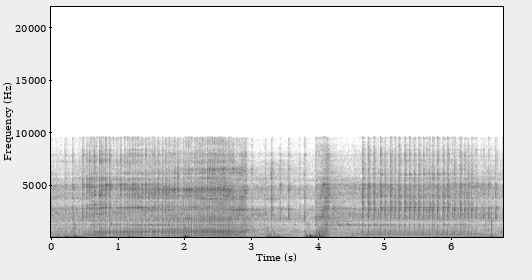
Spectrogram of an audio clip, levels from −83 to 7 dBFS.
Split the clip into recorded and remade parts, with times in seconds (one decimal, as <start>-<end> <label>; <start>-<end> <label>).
0.0-1.5 recorded; 1.5-2.7 remade; 2.7-4.3 recorded; 4.3-5.2 remade; 5.2-6.8 recorded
